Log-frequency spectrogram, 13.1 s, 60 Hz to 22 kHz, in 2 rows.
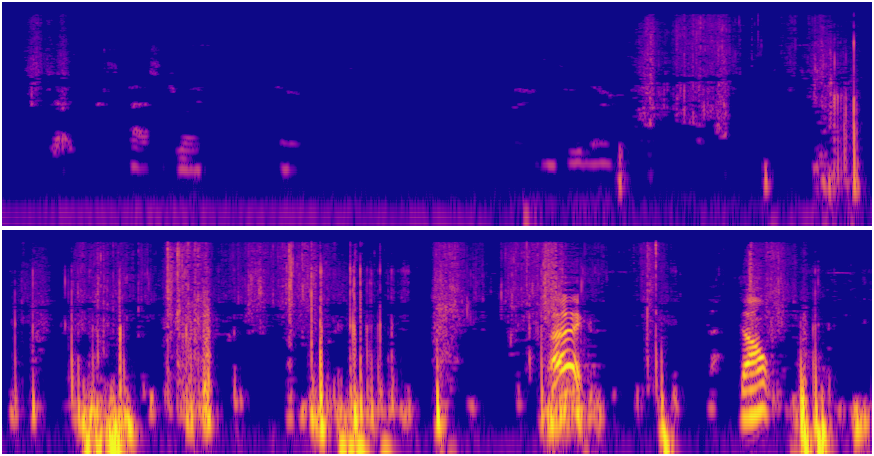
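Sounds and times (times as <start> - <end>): footsteps crunching dry leaves: 4.7 - 12.9
low thumps: 12.4 - 13.0.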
